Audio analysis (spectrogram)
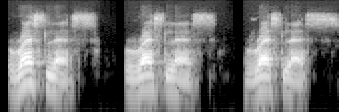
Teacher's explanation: we do not pronounce te sound why because it is between two consonant sounders very good i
